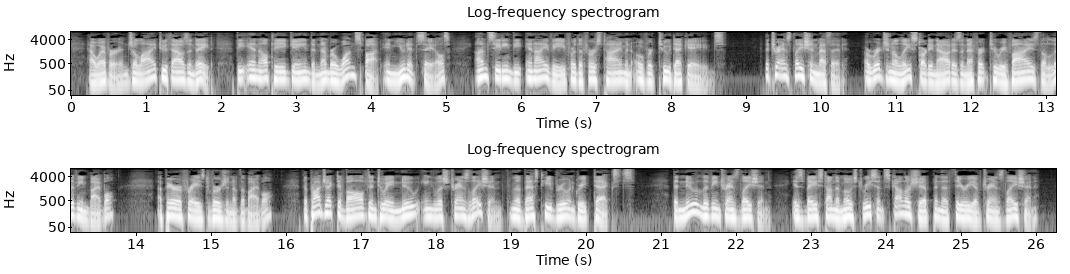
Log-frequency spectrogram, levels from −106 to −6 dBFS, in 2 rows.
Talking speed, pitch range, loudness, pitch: 175 wpm, 100-130 Hz, -14 LUFS, 115 Hz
